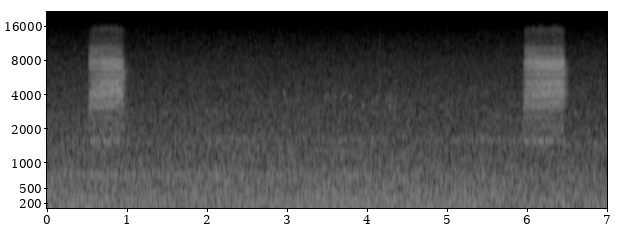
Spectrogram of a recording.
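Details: Bewick's wren in California, a nesting adult near its nest in a clothespin bag, giving two harsh, buzzy bursts about five seconds apart, each roughly half a second long, over a faint steady background hum.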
